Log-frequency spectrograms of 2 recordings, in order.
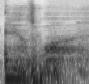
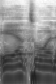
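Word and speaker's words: Antjuan: born straight and then my parents named me Antoine like with a name like Antoine in my cheekbones you know what I mean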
